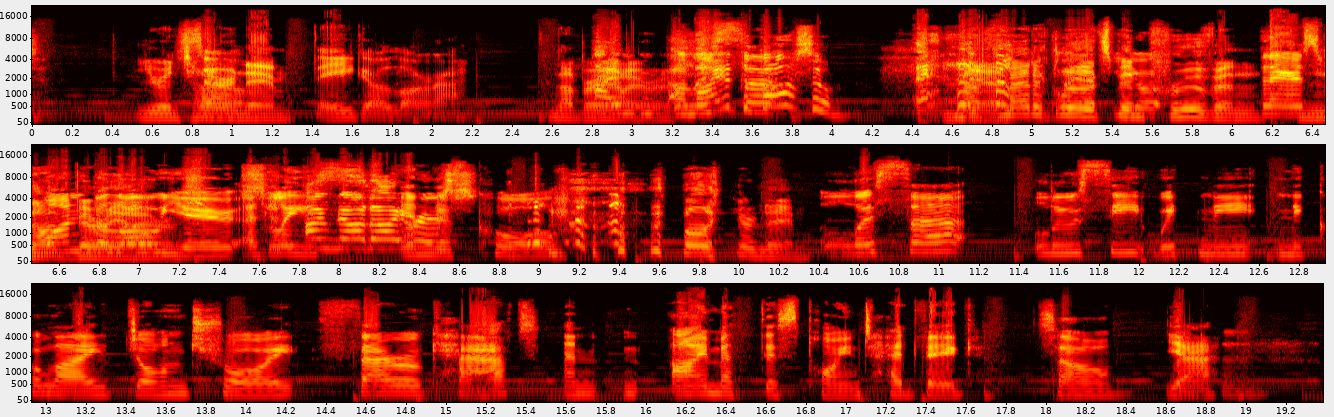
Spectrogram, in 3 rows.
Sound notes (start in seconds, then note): 4.4 laughs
